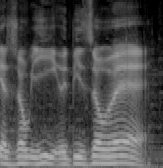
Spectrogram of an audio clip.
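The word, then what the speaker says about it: Zoë: In French, they indicate each vowel should be pronounced separately rather than diphthong. For example, zo-e.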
